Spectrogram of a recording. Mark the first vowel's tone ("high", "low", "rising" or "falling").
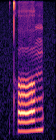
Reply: rising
